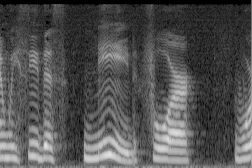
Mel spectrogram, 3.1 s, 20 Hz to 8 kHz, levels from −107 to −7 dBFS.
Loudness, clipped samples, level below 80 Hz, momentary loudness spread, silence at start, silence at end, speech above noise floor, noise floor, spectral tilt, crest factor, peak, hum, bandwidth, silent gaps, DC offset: -30 LUFS; under 0.1%; -62 dBFS; 13 LU; 0 s; 0 s; 20 dB; -50 dBFS; -8 dB/octave; 14 dB; -16 dBFS; none; 7.6 kHz; none; under 0.1%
